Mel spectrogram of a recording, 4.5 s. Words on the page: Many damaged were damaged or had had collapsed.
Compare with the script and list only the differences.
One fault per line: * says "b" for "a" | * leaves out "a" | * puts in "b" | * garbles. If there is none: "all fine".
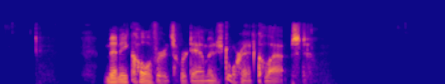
* says "culverts" for "damaged"
* leaves out "had"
